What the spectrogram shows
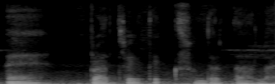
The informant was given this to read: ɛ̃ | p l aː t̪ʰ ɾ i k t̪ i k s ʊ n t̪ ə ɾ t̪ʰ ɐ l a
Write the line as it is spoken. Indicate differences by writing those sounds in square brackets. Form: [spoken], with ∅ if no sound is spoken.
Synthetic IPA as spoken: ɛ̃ | p [ɾ] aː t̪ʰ ɾ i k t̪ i k s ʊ n [d̪] ə ɾ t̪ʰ [a] l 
